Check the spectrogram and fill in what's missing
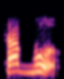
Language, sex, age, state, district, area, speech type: Hindi, female, 45-60, Bihar, Darbhanga, rural, conversation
